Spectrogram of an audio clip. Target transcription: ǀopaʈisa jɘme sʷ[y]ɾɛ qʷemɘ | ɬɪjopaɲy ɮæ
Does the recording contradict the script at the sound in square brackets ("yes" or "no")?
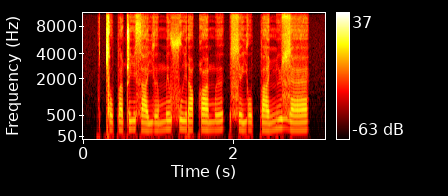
yes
